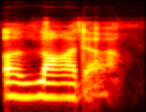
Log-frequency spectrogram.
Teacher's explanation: You don't have to say the V on of a lotta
